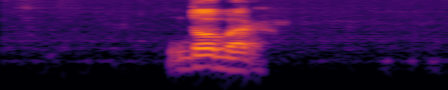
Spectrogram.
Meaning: good
- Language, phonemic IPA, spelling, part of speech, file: Slovenian, /dòːbər/, dober, adjective, Sl-dober.ogg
